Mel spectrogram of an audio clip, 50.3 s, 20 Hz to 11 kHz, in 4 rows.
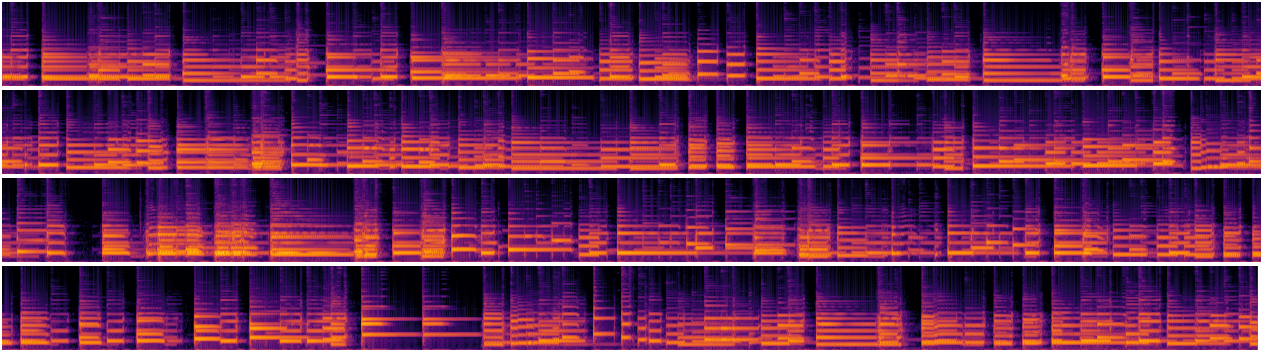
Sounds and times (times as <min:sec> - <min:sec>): Music: 0:00.0 - 0:50.3.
